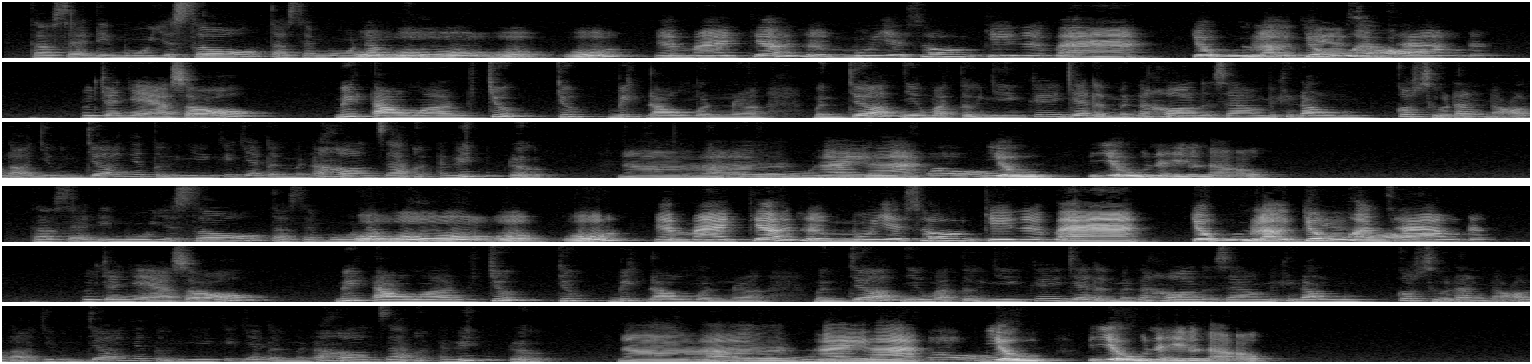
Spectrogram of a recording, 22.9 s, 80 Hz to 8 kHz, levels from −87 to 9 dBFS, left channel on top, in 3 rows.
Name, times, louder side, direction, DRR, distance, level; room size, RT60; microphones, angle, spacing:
voice 1, 0.1-2.7 6.2-7.2 8.0-8.9 9.3-18.0 18.7-20.3, left 2 dB, 65° left, 0.8 m, -29 dB
voice 2, 1.8-5.7 5.9-7.3 18.4-19.9 20.1-21.6, right 4 dB, 45° right, 0.4 m, -21 dB
3.1 x 2.4 x 3.1 m
head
